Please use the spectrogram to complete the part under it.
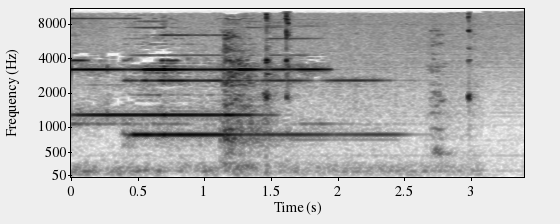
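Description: Electric voting bell rung in a parliament chamber, a sustained bright ringing tone lasting about two seconds before it fades, followed by a couple of faint clicks.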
